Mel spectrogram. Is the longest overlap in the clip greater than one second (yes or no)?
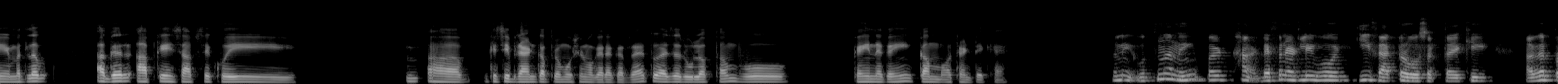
no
